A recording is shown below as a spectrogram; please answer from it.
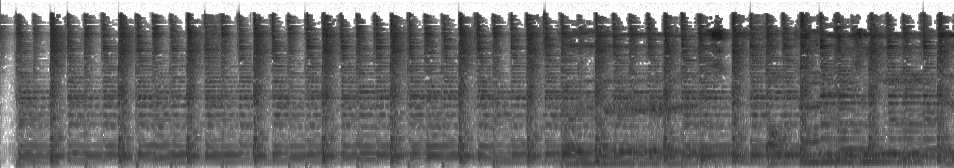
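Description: Nylon-string classical guitar strummed in a steady rhythm as an instrumental intro. About halfway through, a harmonica in a neck holder joins with held notes over the strumming.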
